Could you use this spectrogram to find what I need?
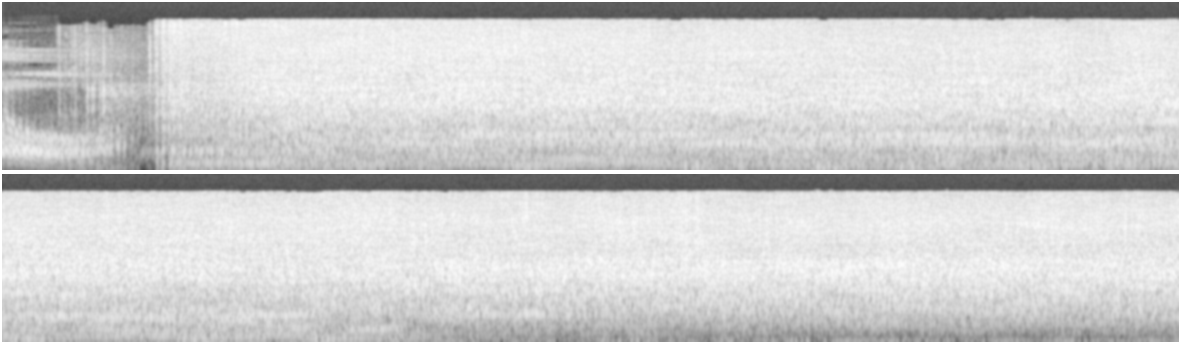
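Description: An audience applauds and cheers.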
